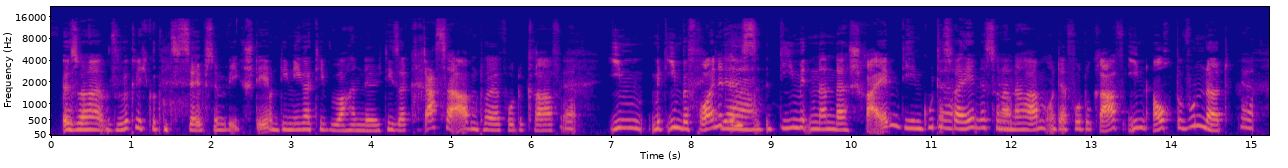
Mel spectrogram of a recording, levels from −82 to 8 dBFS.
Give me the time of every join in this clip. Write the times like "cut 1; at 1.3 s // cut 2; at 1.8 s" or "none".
cut 1; at 1.4 s // cut 2; at 2.7 s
